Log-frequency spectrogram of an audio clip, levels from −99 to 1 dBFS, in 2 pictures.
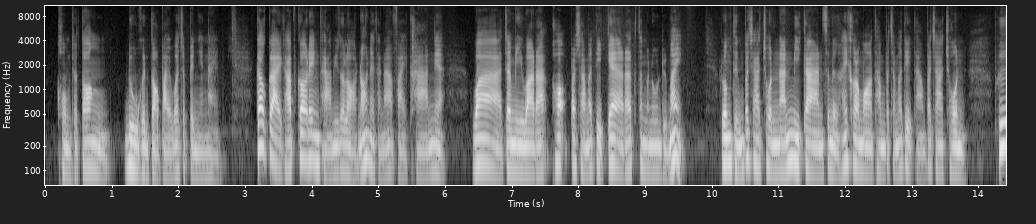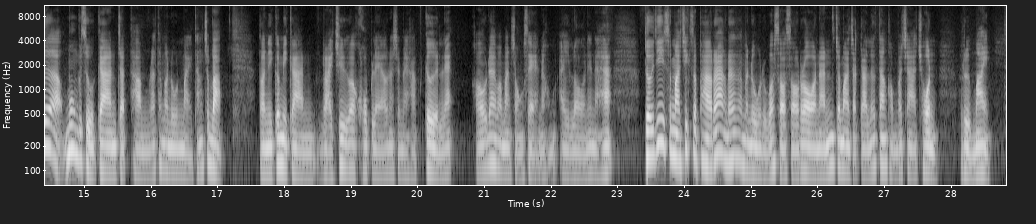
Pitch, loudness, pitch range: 100 Hz, -20 LUFS, 95-120 Hz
